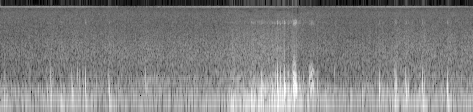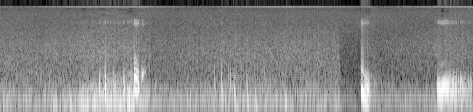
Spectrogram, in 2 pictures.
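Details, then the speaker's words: Breath sounds with a brief squeaky musical note late in inspiration resembling a squawk, characteristic of allergic alveolitis and interstitial lung disease; squawk. "el gras nido que es fácil de reconocer y característico de estas situaciones es decir que tiene gran valor diagnóstico y repito es fácil de identificar porque remeda perfectamente un gras nido"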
